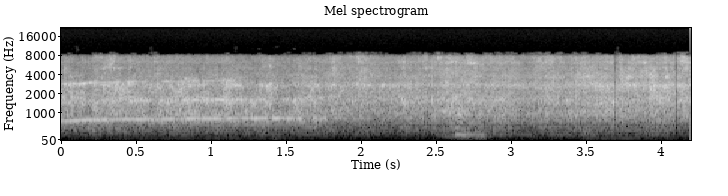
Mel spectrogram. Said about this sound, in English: Please give a round of applause for Dr. Carol Rosen. Thank you.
